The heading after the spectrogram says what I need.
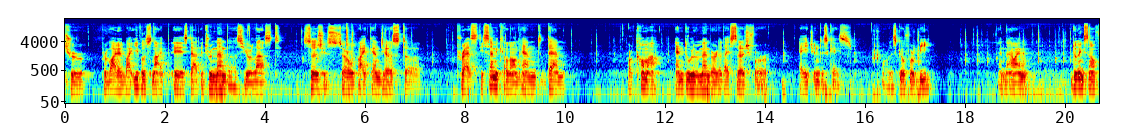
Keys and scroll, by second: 4.6 j, 5.6 ;, 6.4 ;, 7.2 ;, 8.6 ;, 10.1 ;, 10.5 ,, 11.1 ,, 11.6 ,, 15.7-20.4 typing.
